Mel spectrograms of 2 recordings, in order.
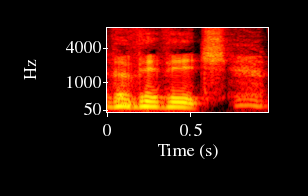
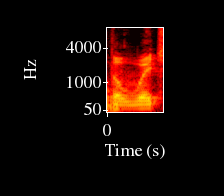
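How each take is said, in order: First: The title is said as 'vee-vitch'. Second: The title is said as plain 'witch'.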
